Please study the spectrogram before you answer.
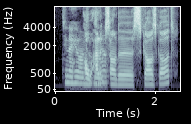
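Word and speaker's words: Skarsgård: it's got it's got alexander how do you pronounce his last name scarlet do you know who alexander skarsgard skarsgard that's right yeah it's got florence pew from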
